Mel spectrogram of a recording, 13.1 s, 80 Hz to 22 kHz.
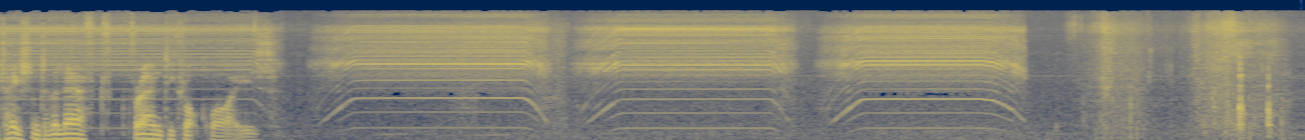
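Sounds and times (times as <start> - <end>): electric screwdriver whining: 0.0 - 10.4.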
